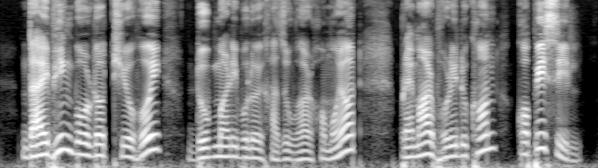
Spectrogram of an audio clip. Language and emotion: Assamese, fearful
